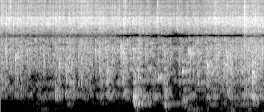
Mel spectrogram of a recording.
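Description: Radish and potato pieces fry in hot oil in a large wok, giving a steady, close hiss with crackling spatters and no talk over it.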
